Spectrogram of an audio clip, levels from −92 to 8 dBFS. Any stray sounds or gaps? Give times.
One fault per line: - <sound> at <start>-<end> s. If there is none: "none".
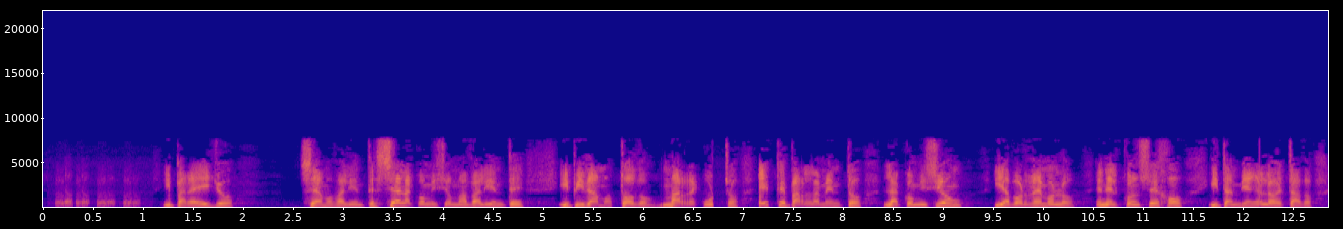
- laugh at 0.1-1.0 s
- dropout at 6.7-6.8 s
